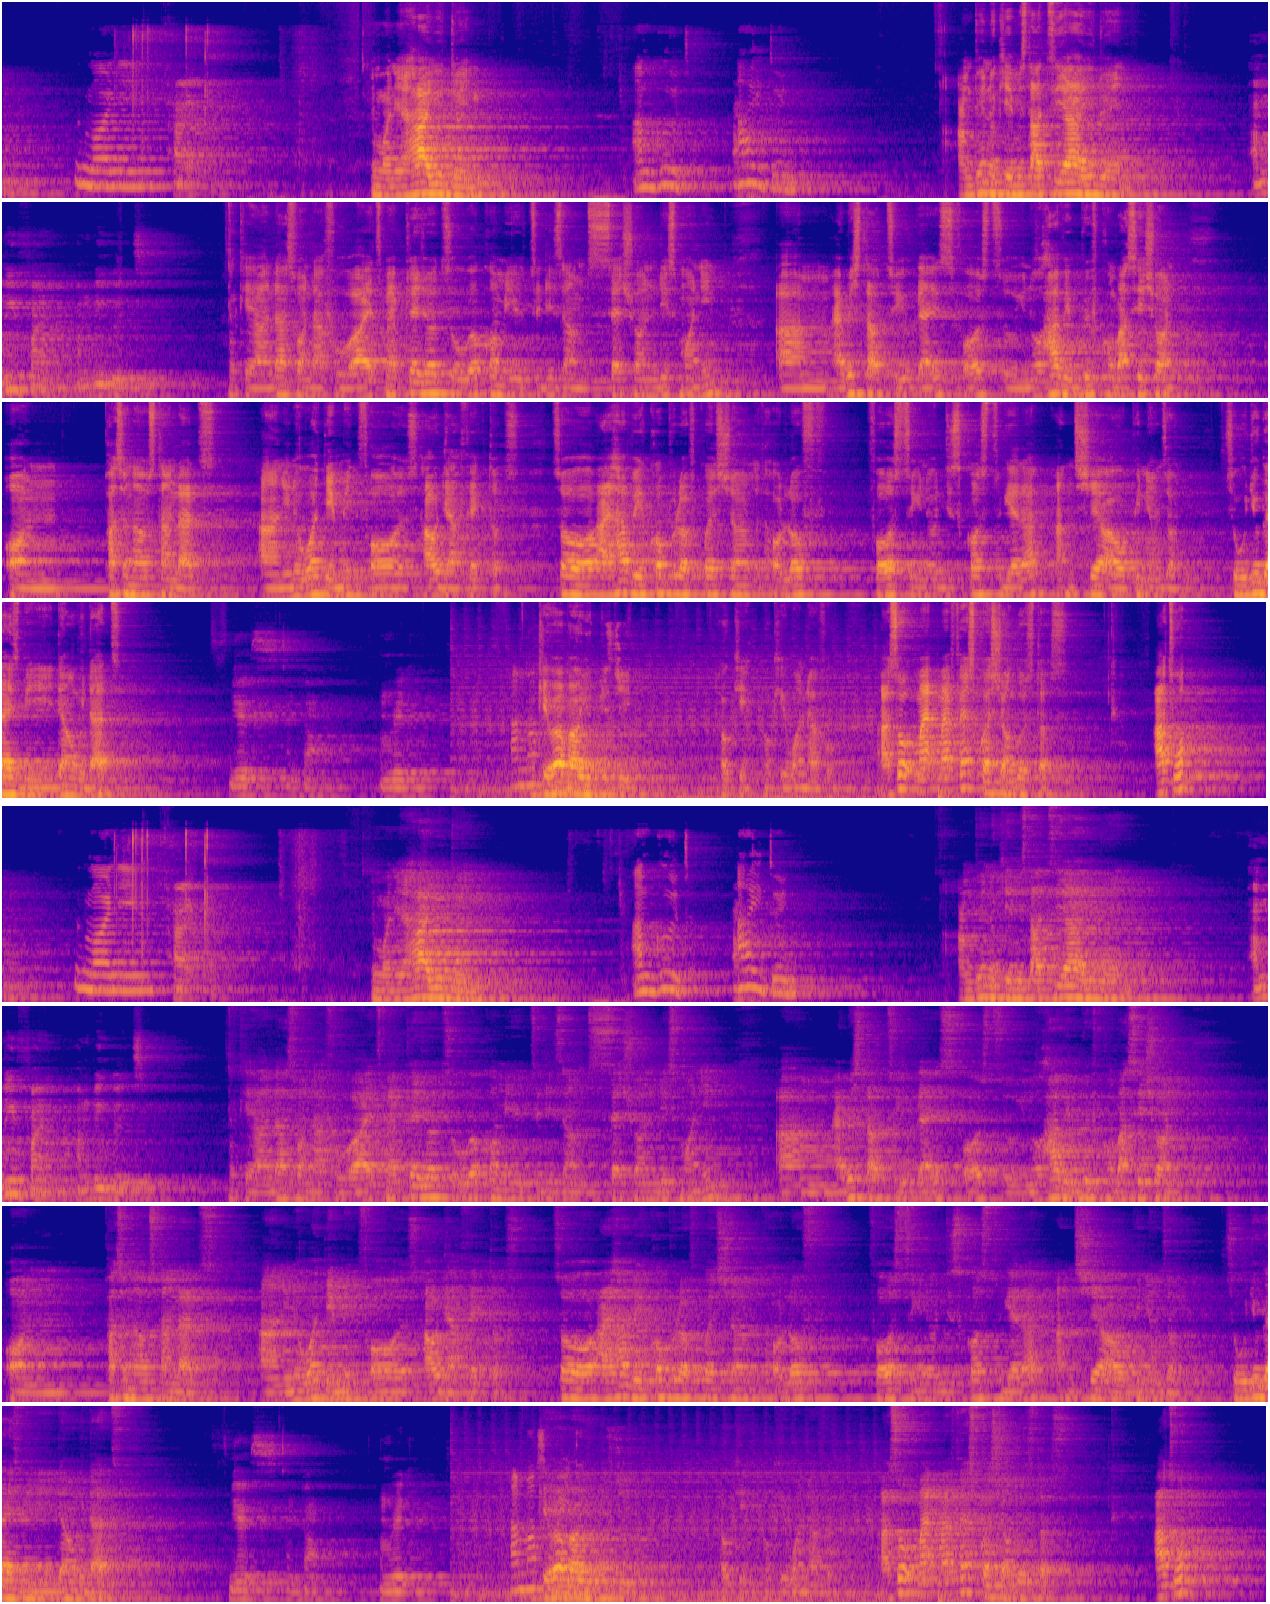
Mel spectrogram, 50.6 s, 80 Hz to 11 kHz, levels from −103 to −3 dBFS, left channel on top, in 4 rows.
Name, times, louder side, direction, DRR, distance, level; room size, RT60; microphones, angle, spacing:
voice 1, 0.7-1.6 2.9-3.1 6.3-7.0 7.4-8.0 43.1-43.9, right 3 dB, 50° right, 8 dB, 0.5 m, -38 dB
voice 2, 1.6-2.0 7.3-7.4 12.5-14.1 36.2-36.4 40.3-41.2 41.8-42.2, right 1 dB, 75° right, 2 dB, 1.1 m, -42 dB
voice 3, 3.7-4.9 9.6-11.4 14.9-19.9 20.4-24.7 25.4-26.0 26.4-27.5 27.9-30.5 30.9-33.5 34.1-37.1 37.6-39.2 43.3-44.3 45.1-48.6 49.5-49.8, left 5 dB, 60° left, 9 dB, 0.6 m, -32 dB
sound 1, 42.5-46.9, equal, ahead, 0.5 m, -49 dB
14.5 x 7.5 x 4.4 m, 2.5 s
head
